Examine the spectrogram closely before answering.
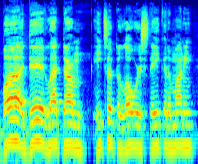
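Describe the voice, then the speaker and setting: A man's voice: mid-range voice, little pitch movement, unhurried, a bit bright. An American man hosting a podcast, talking casually about sports. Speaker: podcast host.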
